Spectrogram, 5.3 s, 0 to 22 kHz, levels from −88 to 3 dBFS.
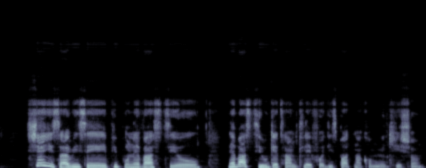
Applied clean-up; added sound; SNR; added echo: none; none; none; none.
